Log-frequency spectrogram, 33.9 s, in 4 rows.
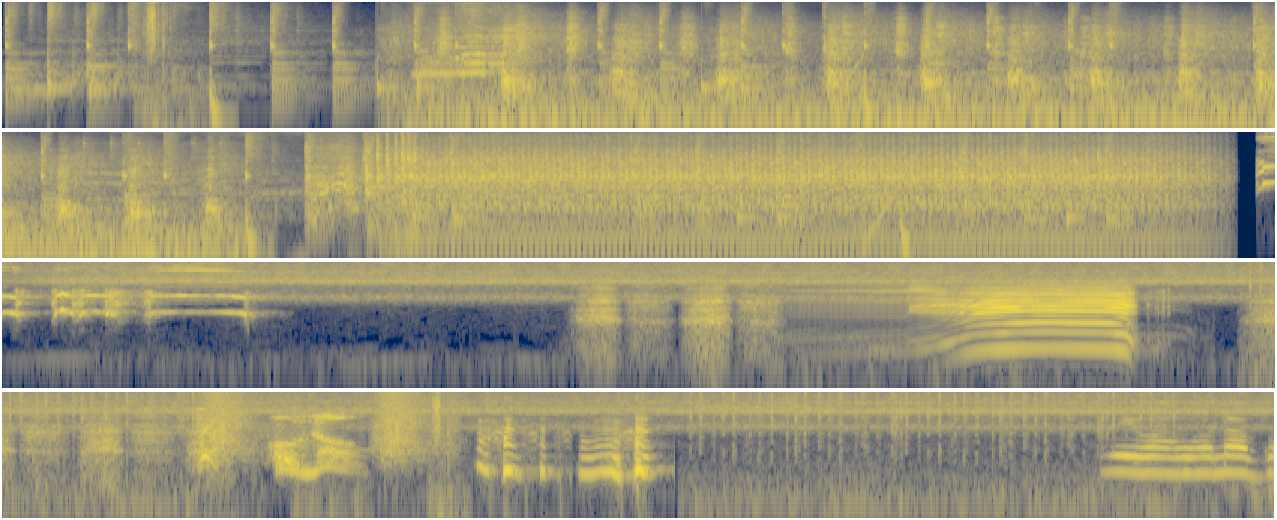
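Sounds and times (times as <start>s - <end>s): cow mooing: 22.2s - 24.8s.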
